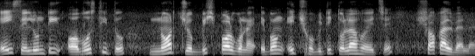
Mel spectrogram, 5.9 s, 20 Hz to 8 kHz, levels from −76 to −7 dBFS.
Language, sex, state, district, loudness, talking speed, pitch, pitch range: Bengali, male, West Bengal, North 24 Parganas, -21 LUFS, 130 wpm, 175 Hz, 145-190 Hz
